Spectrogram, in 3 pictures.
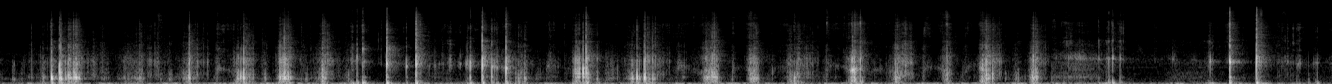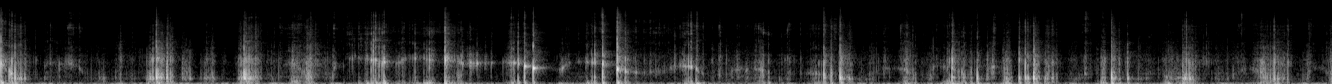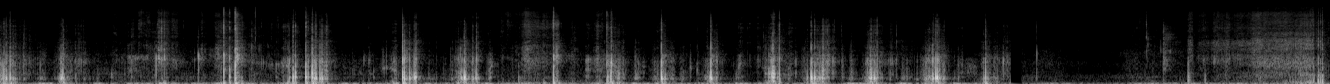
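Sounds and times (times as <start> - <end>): crunching bites into ice: 14.8 - 36.7.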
